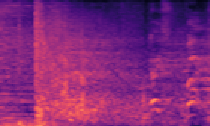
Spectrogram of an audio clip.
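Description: A sudden loud boom-like impact sound effect that fades out over about a second, ending the intro title sequence. Near the end come a couple of short raised voices.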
